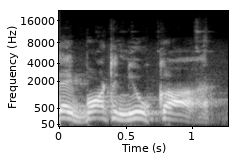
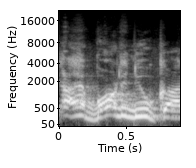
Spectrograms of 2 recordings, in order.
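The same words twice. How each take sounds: First: It is said flatly, with little energy. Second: It is said excitedly, with lots of energy.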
